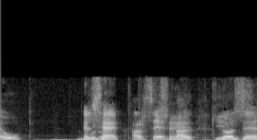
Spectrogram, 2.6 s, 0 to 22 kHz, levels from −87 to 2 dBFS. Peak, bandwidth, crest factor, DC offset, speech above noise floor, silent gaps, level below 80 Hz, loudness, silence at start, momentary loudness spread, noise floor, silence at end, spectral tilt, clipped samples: -2 dBFS; 10 kHz; 18 dB; under 0.1%; 20 dB; none; -36 dBFS; -20 LUFS; 0 s; 8 LU; -39 dBFS; 0 s; -4.5 dB/octave; under 0.1%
